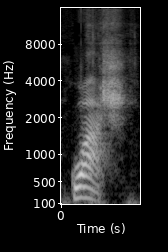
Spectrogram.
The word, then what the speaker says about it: gouache: my foamy and I'm using gouache that rhymes with squash and I have to literally think the word squash before I say gouache otherwise I would not say it correctly so okay let's maybe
